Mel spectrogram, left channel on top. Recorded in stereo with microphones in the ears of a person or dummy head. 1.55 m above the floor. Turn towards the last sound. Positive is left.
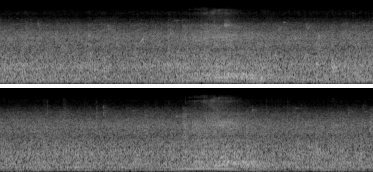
turn(degrees=-10)  # may be behind; listen again after turning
